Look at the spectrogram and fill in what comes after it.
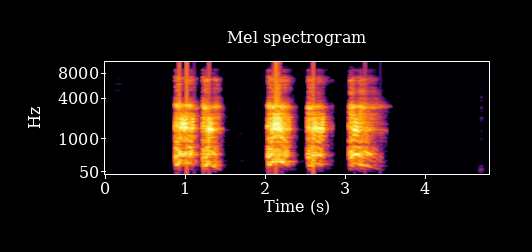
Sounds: Cough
